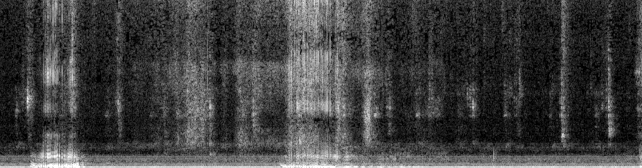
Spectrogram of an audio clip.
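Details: Sleeping eight-year-old pet dog snoring heavily, two rough low rasping breaths about four seconds apart, quiet stretches between them over a constant low electrical hum.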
